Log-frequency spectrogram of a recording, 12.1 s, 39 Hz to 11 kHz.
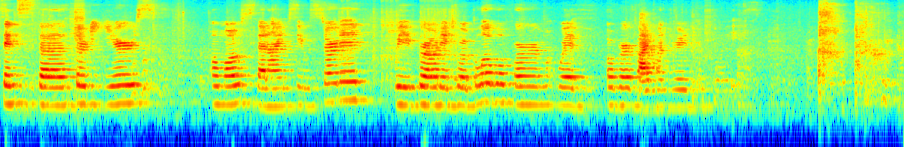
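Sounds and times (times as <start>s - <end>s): person coughing in a hall: 1.8s - 2.4s, 9.8s - 12.0s.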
